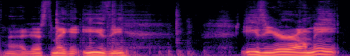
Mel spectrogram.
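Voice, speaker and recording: A man's voice: medium pitch, moderate pace. A man explaining a DIY repair step by step while he works outdoors, congested and sniffling from a chest cold. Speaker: homestead vlogger. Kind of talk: hands-on DIY how-to. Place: outdoors at a well house, kneeling on rocks.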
